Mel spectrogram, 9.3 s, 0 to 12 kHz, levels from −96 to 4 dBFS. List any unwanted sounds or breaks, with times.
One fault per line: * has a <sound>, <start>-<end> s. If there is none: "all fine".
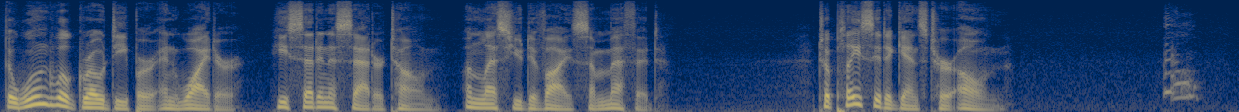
* has a bark, 8.7-9.0 s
